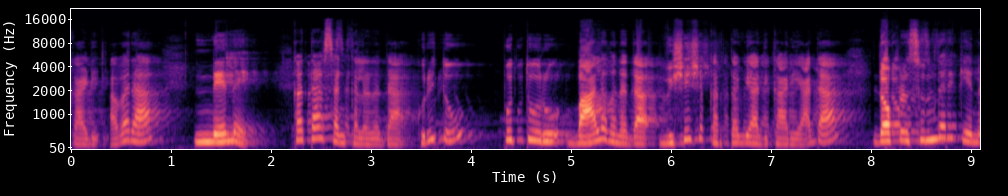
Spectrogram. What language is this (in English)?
Kannada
